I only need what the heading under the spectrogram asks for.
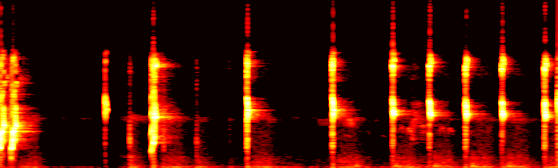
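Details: Lovebird recorded for training birds: one shrill screech opens, followed by scattered sharp high chips that come faster toward the end.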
